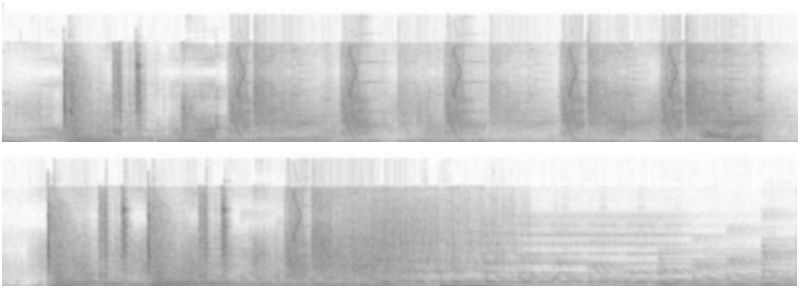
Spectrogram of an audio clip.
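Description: A shotgun and plasma magic fire in a video game as a rapid, dense series of loud blasts, smashes and impacts, with a short pause midway and a softer tonal stretch at the end.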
